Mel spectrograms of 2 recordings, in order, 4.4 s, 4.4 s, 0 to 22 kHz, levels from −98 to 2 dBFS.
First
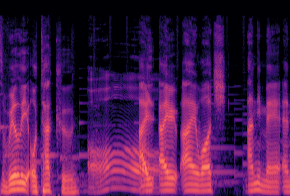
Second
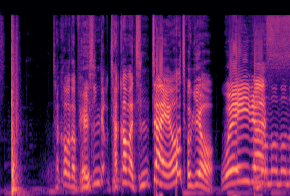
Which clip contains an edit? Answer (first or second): first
